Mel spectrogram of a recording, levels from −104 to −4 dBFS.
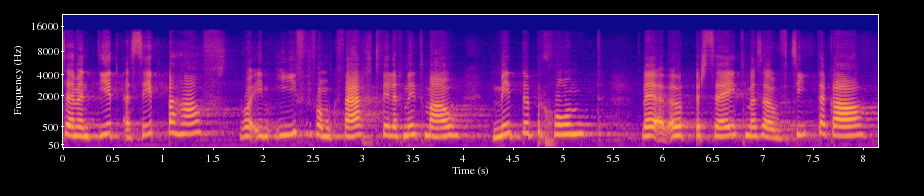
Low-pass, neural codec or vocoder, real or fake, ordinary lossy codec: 14.4 kHz; autoencoder, 48 kHz, 128 numbers a frame, DAC-VAE, trained on Japanese speech; fake; none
